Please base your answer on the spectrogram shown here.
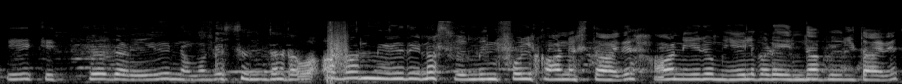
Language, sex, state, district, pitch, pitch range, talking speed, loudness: Kannada, female, Karnataka, Gulbarga, 235 Hz, 225-250 Hz, 85 wpm, -23 LUFS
